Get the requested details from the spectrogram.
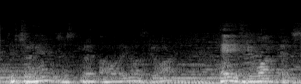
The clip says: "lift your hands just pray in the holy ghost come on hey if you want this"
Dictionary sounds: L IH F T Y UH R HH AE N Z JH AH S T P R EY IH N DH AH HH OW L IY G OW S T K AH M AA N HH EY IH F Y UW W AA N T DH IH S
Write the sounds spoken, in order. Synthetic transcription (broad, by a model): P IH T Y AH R HH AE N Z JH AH S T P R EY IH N DH AH HH OW L IY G OW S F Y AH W AA N HH EY IH F Y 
